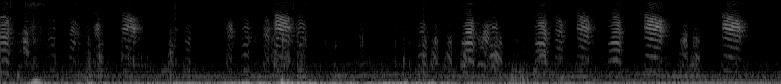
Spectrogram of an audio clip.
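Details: Tiny newborn finches calling almost nonstop: sharp, scratchy, high-pitched chirps in quick uneven runs, with a soft low background hum.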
